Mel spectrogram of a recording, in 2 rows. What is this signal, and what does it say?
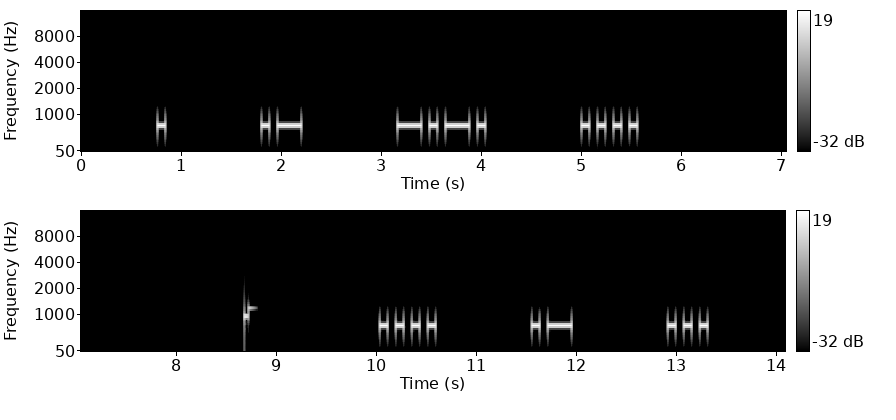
Morse code, heard as a keyed tone, about 15 wpm, spaced as for 7 wpm, 700 Hz. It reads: EACH HAS
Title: 4x Character Spacing - Top 100 Words - 15wpm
